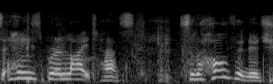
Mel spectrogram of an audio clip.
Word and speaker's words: Happisburgh: Tomorrow at 2:30, make a pot of tea at the how do you pronounce it? Happisburgh Lighthouse.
